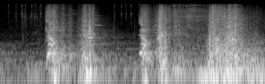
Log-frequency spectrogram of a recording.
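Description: An axe strikes with a heavy thud.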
